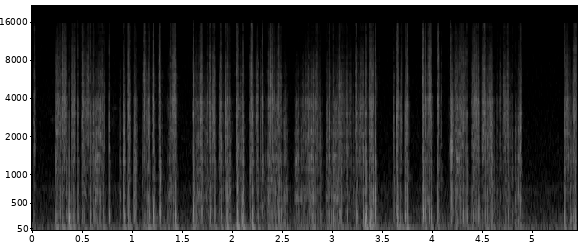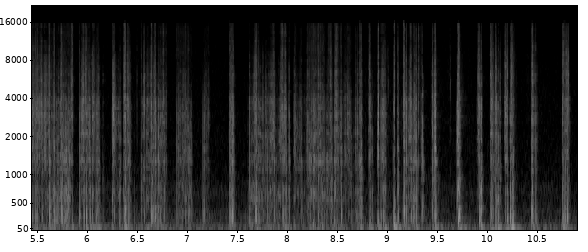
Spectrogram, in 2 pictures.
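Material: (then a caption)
Sandpaper. The metal tip of a black-gripped ballpoint pen scratches across a flat, thin sheet of very gritty brown coarse sandpaper lying on a surface, close to a chrome microphone. Rapid, rough, bright scratching strokes come in dense bursts, with a brief quieter gap around the middle.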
